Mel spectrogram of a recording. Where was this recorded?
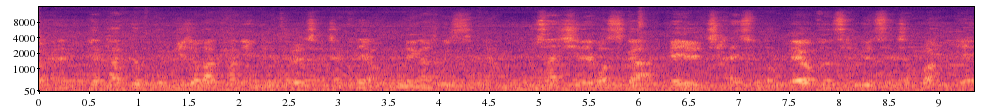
on a bus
